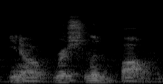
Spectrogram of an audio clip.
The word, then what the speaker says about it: Limbaugh: I mean, if the majority of their listeners like to listen to, you know, Rush Limbaugh, Rush Limbaugh, that's how you say it. Rush Limbaugh. I'm really bad at pronouncing things.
